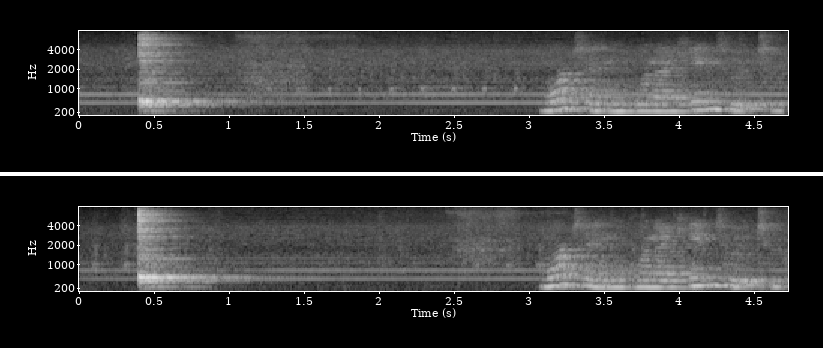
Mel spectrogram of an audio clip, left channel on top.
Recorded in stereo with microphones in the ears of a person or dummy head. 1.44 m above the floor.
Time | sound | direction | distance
0.4 | a cowbell | 65° right (ahead or behind) | 0.7 m
3.1 | a woman speaking | 20° right (ahead or behind) | 1.4 m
